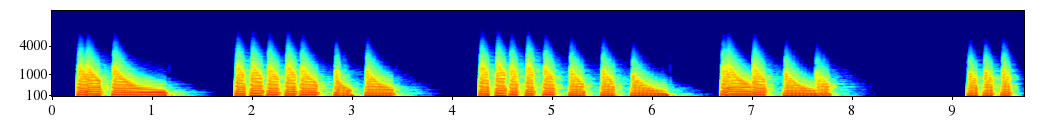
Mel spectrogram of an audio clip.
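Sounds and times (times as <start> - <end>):
Bb minor bassline at 89 bpm: 0.2 - 3.6, 4.3 - 8.0, 9.2 - 9.7.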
